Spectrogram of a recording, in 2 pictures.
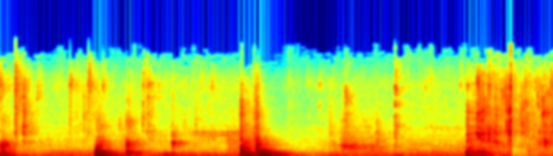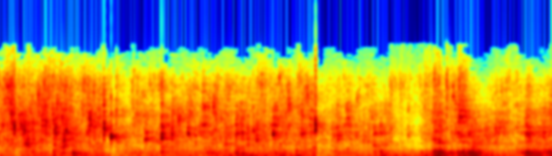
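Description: Black cumin (nigella) seeds sizzling and crackling in hot mustard oil in a metal wok as they are tempered on low flame, with a metal spatula scraping and knocking against the wok. The sizzle grows louder and fuller about halfway through.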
